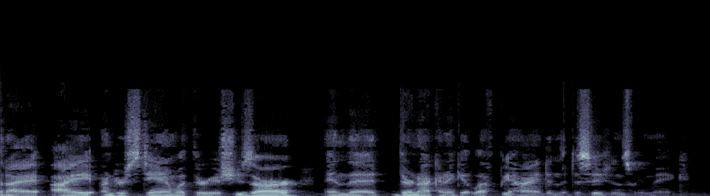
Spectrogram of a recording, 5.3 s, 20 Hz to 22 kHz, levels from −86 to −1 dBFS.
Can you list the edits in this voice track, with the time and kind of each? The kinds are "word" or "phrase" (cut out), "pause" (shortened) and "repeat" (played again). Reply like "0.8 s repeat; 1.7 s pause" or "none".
2.3 s pause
